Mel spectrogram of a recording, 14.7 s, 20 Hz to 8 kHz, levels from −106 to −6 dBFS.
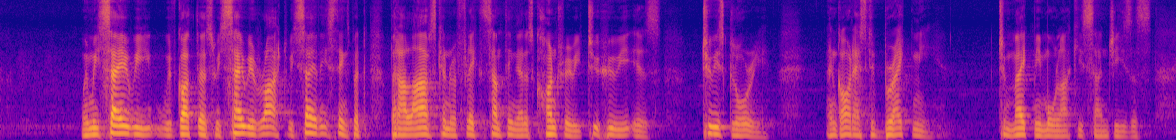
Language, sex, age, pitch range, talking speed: English, male, 50-69, 130-165 Hz, 185 wpm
